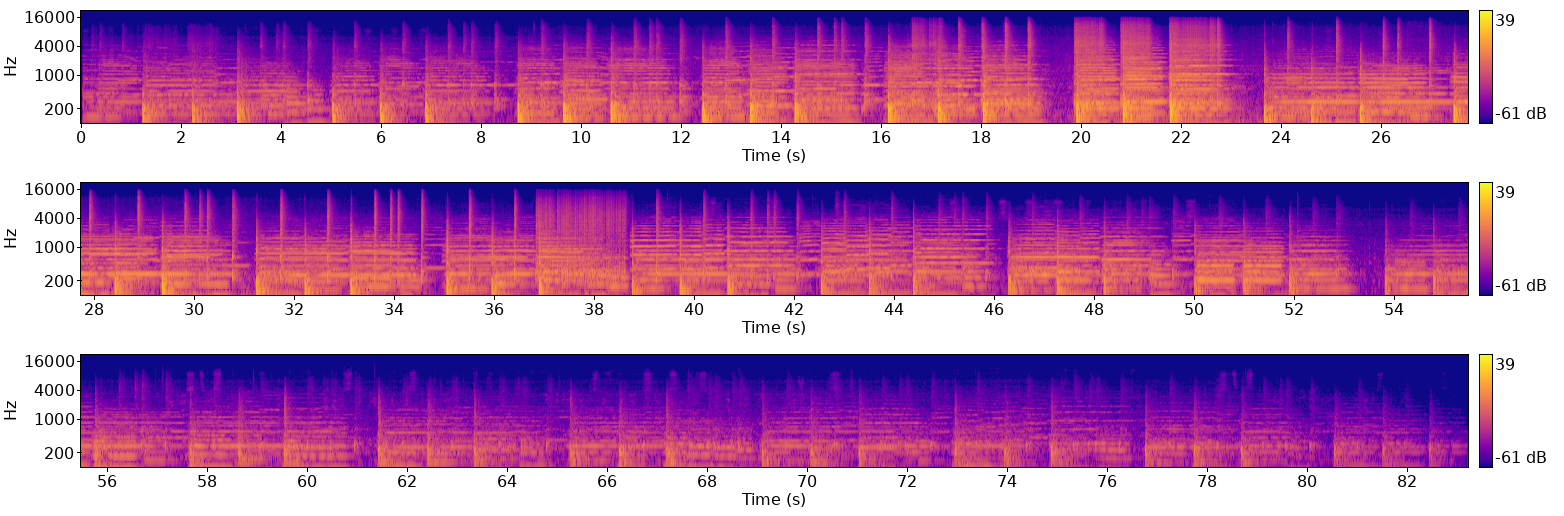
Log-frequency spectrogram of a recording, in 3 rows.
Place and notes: Outside on the town streets - a music group - harmonie municipale - passing by at the Mother Gods Procession day.
Clervaux, Prozession
Draußen auf der Straße. Eine Musikgruppe - die Gemeindemusiker - laufen vorbei am Tag der Muttergottesprozession. Aufgenommen von Pierre Obertin im Mai 2011.
Clervaux, procession
Dehors dans les rues de la ville – un groupe de musiciens – la fanfare municipale – passe pendant la procession du jour de la Vierge. Enregistré par Pierre Obertin en mai 2011.
Project - Klangraum Our - topographic field recordings, sound objects and social ambiences
Clervaux, Luxembourg, 12 July 2011, 23:03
